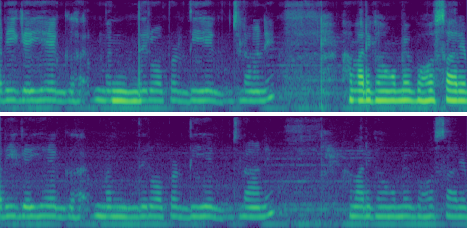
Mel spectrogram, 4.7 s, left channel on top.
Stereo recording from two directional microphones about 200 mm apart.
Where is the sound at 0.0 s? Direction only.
45° left (ahead or behind).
